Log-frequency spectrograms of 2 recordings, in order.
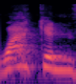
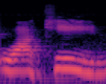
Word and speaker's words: Joaquin: joker and for some reason they could not pronounce joaquin phoenix accurately they kept calling him whacking phoenix and i was like yeah they're whacking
